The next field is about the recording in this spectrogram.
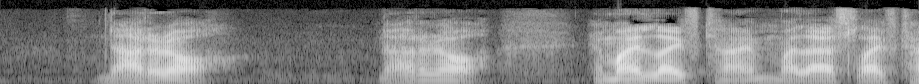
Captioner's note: none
